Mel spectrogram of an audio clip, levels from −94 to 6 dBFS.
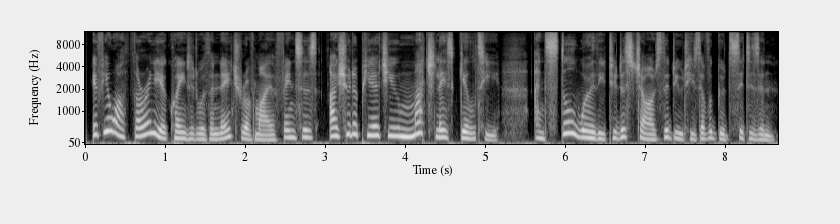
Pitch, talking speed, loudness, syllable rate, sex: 205 Hz, 210 wpm, -17 LUFS, 5.9 syllables/s, female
